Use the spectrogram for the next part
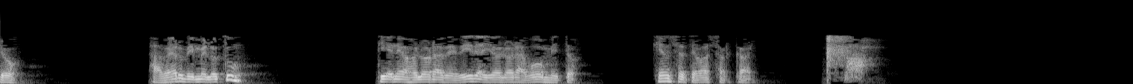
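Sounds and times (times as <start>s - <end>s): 
speech: 0.0s - 0.3s, 1.5s - 2.5s, 3.8s - 5.9s, 6.5s - 7.6s
slap across the face: 8.2s - 8.9s.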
